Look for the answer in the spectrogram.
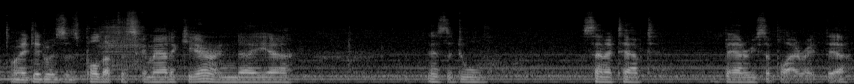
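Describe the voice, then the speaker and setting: A man's voice: fairly low pitch, gravelly. A man giving a casual, unscripted hobbyist show-and-tell in a hesitant, rambling, matter-of-fact way. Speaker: radio hobbyist showing a restoration project. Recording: loud steady background hum and noise.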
